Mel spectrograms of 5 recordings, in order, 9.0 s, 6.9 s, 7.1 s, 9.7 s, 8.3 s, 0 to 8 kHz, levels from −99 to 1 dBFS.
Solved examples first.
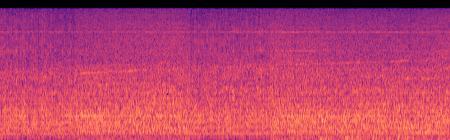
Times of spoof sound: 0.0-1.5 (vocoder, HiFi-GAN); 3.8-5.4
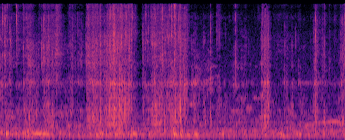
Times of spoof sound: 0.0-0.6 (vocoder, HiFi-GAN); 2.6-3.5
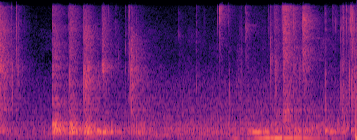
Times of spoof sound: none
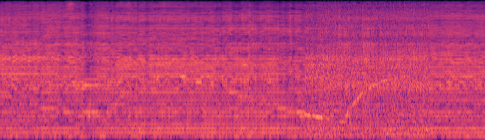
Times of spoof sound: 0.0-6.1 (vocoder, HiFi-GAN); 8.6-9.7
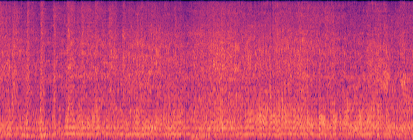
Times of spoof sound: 0.0-0.4 (vocoder, HiFi-GAN); 0.9-3.8; 4.7-8.3

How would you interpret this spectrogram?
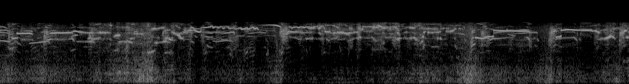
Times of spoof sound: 0.8-1.8 (vocoder, HiFi-GAN); 3.1-4.6; 5.8-6.3

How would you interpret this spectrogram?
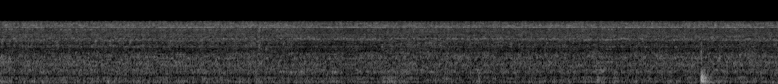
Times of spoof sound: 0.0-7.8 (vocoder, HiFi-GAN)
